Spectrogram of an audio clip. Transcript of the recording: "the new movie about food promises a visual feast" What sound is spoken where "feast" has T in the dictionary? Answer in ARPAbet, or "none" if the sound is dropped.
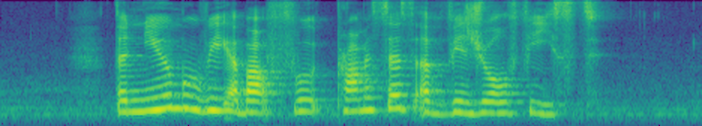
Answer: T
